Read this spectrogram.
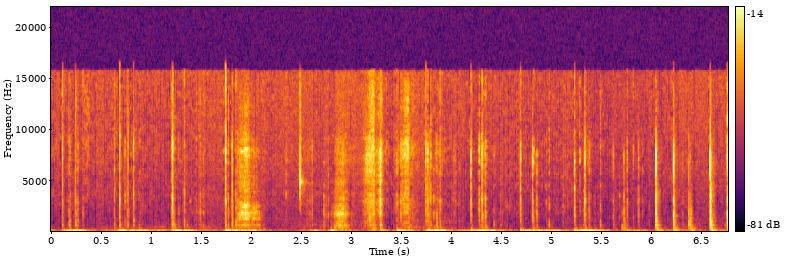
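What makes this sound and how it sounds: Fingertips and long nails tap slowly on a large, flat, inlaid wooden chess board. The taps come in an uneven rhythm of dull low thuds with short, crisp clicks on top, and each one dies away almost at once. A brief, smeared scraping sound rises near the two-second mark.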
